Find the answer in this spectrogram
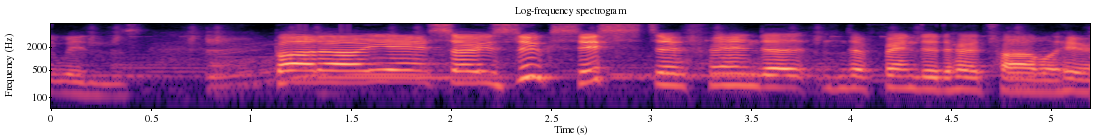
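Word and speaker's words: Zeuxis: Zukis is uh how they pronounced her name.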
